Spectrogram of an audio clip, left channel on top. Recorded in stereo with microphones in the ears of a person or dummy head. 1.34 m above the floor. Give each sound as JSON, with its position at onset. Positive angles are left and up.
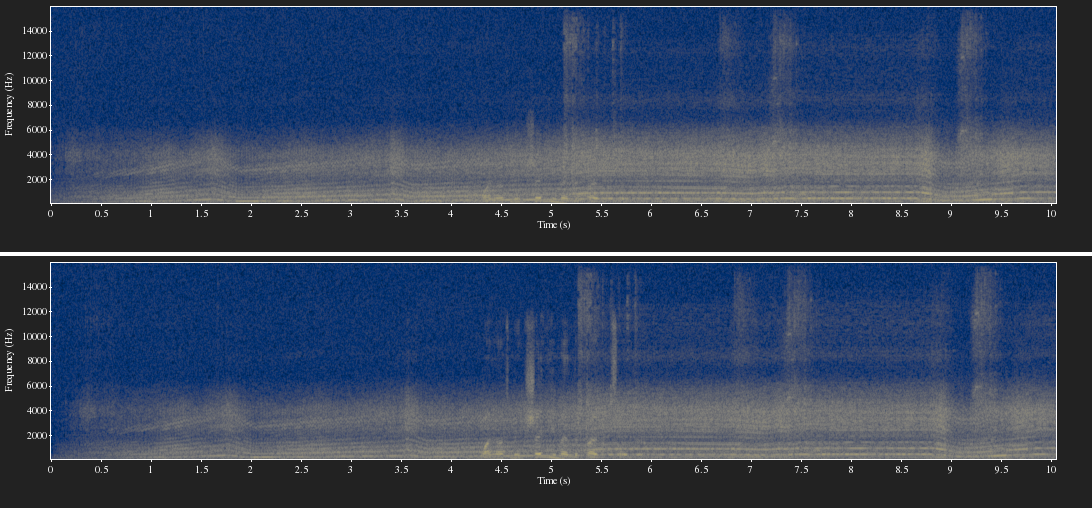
{"t": 4.3, "sound": "a man speaking", "side_deg": -50}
